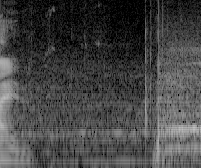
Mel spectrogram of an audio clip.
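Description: Faint arena hall background between stretches of commentary, with a single sharp knock about one and a half seconds in.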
